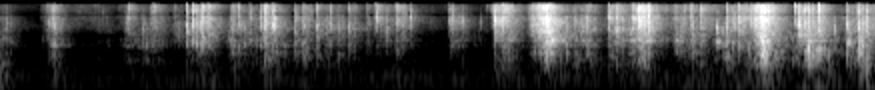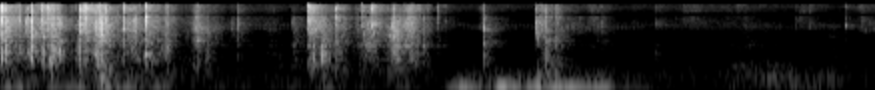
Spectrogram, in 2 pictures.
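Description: Shiny trading-card pack wrapper being torn open and crinkled in the hands: a dense, irregular run of crackles and rustles that stops about seven and a half seconds in.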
